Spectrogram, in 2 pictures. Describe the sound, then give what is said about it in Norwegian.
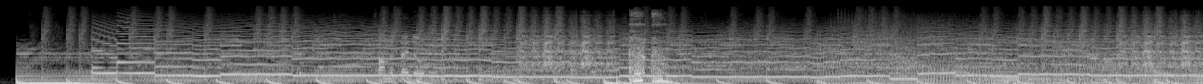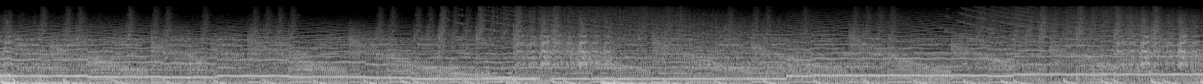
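A talk show jingle plays as loud, continuous music with a clear melodic line, lasting without pause from start to finish. “Så kjør talkshow jingle. Så nå vi I gang med talkshow.”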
